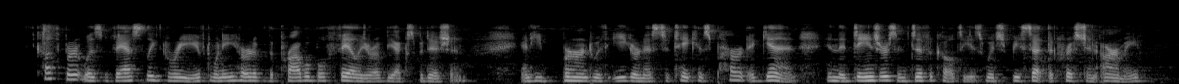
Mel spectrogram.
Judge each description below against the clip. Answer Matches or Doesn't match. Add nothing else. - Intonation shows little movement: Matches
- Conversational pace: Matches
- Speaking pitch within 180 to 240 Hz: Doesn't match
